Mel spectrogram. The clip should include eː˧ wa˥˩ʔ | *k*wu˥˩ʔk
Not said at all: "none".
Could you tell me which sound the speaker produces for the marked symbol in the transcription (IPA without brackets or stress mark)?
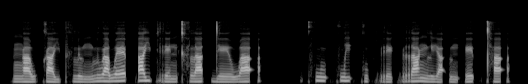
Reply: kʰ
